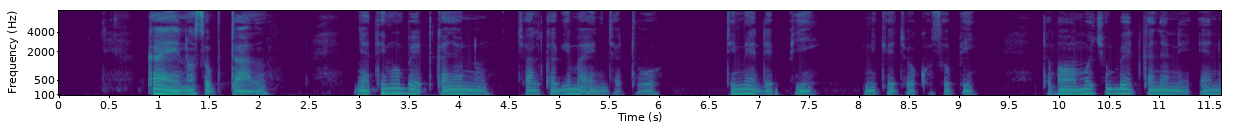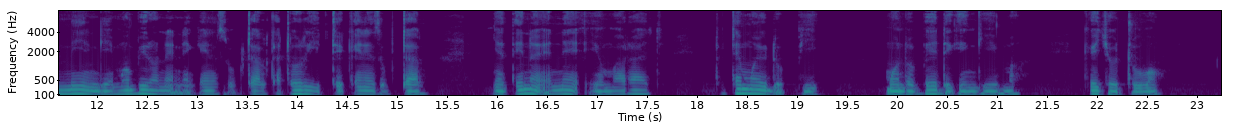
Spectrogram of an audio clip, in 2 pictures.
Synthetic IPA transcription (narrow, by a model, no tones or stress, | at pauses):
kaɛnɔsʊbtal | ɲat̪ɪmobedkaɲɔn | t͡ʃalkaɡɪma̰ʔend͡ʒatwo | tɪmɛdɛpi | niket͡ʃokosopi | tɔmamamot͡ʃubedkaɲɔnɪɛnmɪŋɡɪmobiɾonɛ̰nɛɡɛnɪsubtalkatoɾitːekenɪsubtal | ɲat̪ɪnɔɛ̰nɛjomaɾat͡ʃ | tɔ̥tɛmojʊdo̰pi | mɔndobedɡɪŋɡɪma | ket͡ʃotuo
